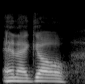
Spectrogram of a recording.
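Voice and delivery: normal talking voice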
